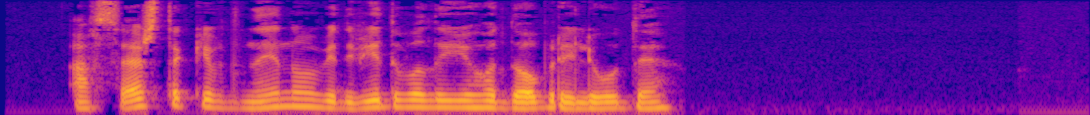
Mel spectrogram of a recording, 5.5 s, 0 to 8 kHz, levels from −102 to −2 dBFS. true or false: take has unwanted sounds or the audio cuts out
false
